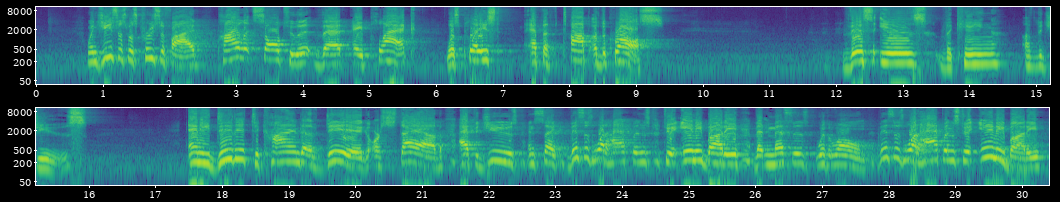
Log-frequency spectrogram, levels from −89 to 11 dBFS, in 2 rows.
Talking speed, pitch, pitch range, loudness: 110 wpm, 195 Hz, 170-225 Hz, -7 LUFS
